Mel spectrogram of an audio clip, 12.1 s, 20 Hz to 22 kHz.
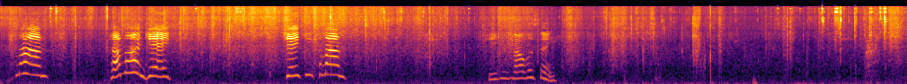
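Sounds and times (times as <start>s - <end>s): footsteps on dry leaves: 0.0s - 12.0s.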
